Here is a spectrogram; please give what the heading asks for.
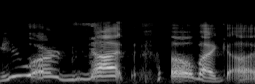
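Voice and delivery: laughing while talking. Voicing a character as someone pushes into the house: laughing while talking. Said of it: "Vig is laughing her ass off".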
